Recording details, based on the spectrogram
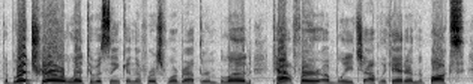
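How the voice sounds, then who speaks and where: A man with a fairly high voice reads a story aloud in a casual, unpolished way. He trips over words and backs up to fix them, speaking into a home mic over an online call. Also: steady tone, a little slow, a little mellow, rough recording. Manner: reads aloud with stumbles, self-corrections and laughter. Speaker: co-host reading stories aloud. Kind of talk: casual reading of online stories.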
